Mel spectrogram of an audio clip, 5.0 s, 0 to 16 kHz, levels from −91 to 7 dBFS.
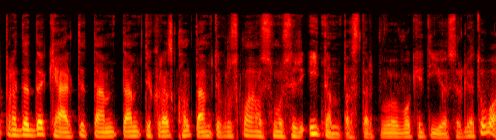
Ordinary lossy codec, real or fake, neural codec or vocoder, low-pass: AAC, 64 kbps; real; none; 10.8 kHz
